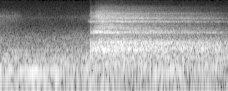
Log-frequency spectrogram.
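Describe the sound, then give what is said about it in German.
A person takes a slow in-breath during a guided breathing exercise: a faint airy inhale that starts abruptly after a quiet moment and continues as a soft, sustained hiss to the end. “beobachte einfach das Ausatmen und merke, wie es immer länger wird, oder? Wieder einatmen.”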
